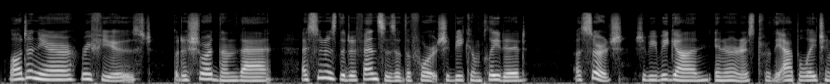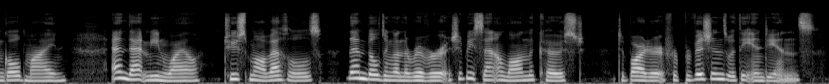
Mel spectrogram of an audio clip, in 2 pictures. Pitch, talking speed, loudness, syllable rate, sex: 200 Hz, 190 wpm, -17 LUFS, 5.6 syllables/s, female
